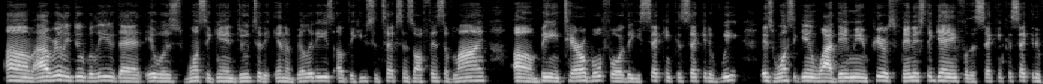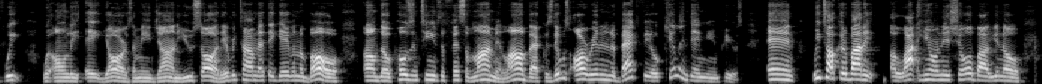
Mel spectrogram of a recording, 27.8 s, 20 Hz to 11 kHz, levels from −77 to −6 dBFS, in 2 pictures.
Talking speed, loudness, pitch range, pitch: 195 wpm, -20 LUFS, 135-165 Hz, 145 Hz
